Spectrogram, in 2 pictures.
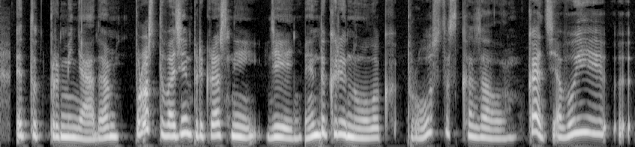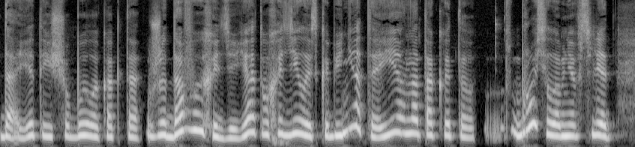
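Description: A woman speaks in a high voice with a dark, mellow tone and ordinary pitch variation. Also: moderate pace, very even loudness. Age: 20s. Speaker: guest sharing fertility journey. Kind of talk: casual chat.

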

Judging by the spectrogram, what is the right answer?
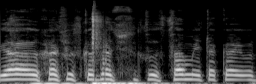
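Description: Recorded very cleanly against a silent background, a woman speaks in a dark, mellow tone. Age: 80s+. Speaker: grandmother of the host. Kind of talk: casual chat.

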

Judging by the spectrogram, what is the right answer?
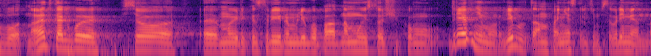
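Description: The intonation stays fairly even as a man talks. His voice is medium in pitch, and his speed is moderate. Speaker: audience member asking question. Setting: stage with audience. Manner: halting.

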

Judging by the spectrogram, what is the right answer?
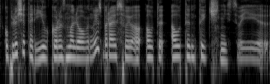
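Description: A woman's medium-pitched voice, dark and mellow, with ordinary pitch variation, a very slow pace and a dry, close sound with no echo. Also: very clean recording, silent background. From Ukraine. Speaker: podcast editor and co-host. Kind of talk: casual chat.

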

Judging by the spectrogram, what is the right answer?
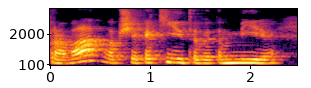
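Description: A woman talks at a fairly slow pace in a fairly low voice. Noticeable background noise runs behind her. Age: 20s. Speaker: actress and blogger. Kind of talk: interview.

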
